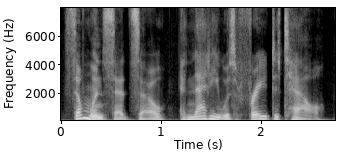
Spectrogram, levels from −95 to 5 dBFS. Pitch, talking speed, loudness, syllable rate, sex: 140 Hz, 240 wpm, -18 LUFS, 5.2 syllables/s, female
